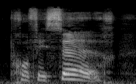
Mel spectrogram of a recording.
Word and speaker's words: professeur: Finir, professeur, trottoir, the R also is always pronounced.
